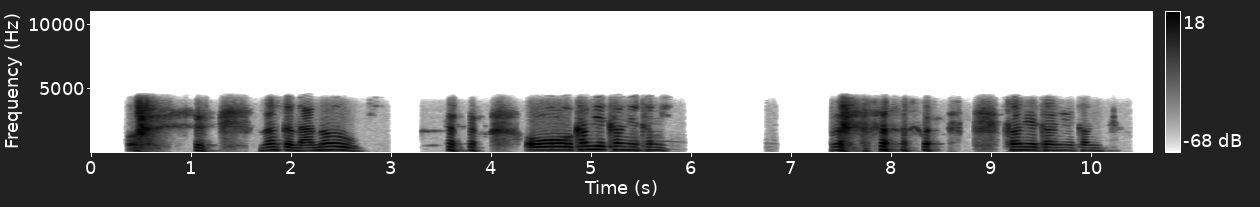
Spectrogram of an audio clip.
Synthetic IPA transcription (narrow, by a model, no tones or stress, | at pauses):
naŋkananow | okʰaŋekʰaŋekʰaŋe | kʰaŋekʰaŋekʰaŋe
